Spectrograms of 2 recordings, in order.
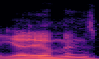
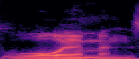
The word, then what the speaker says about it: Yeoman: I've got news through that I was pronouncing Matt Yeoman as Matt Yeomans, but it's actually pronounced Wyomans.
